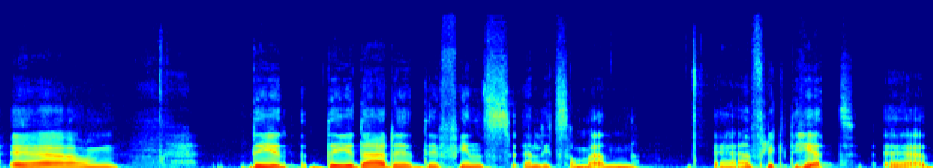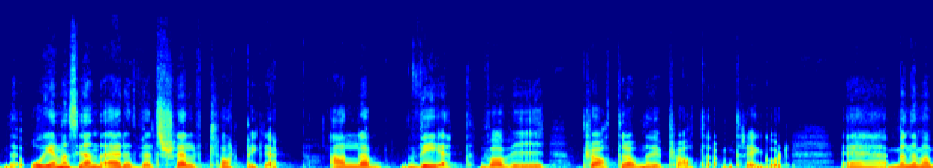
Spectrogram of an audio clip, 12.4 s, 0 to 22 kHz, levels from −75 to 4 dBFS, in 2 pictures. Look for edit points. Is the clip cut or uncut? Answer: uncut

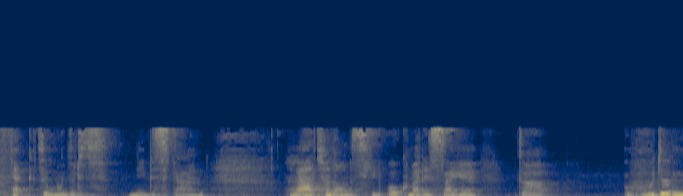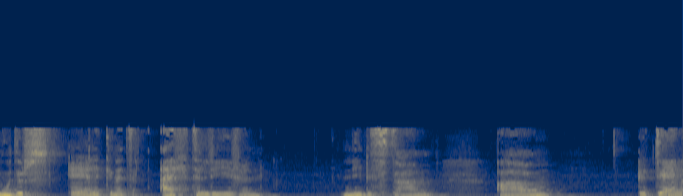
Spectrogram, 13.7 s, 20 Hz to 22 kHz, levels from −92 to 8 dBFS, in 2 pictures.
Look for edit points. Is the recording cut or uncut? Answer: uncut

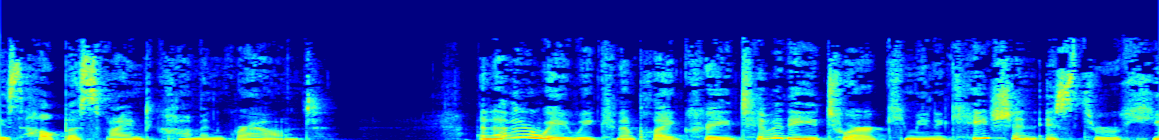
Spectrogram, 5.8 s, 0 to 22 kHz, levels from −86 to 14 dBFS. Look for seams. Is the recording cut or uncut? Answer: uncut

